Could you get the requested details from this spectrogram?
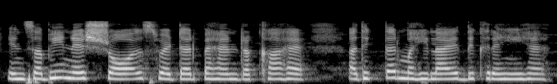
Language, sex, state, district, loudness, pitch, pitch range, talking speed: Hindi, female, Uttar Pradesh, Lucknow, -13 LUFS, 255 Hz, 250-270 Hz, 140 wpm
